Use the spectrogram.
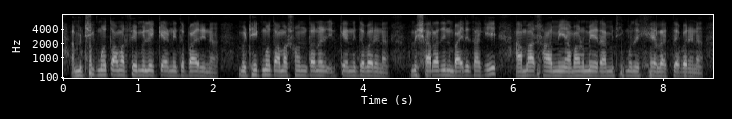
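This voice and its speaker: A woman's voice: mid-range voice, level tone, fast talker, a bit bright, slight background noise, close to an everyday voice. A woman voicing an aggrieved, worn-out poor mother bird in a cartoon storybook, plaintive and complaining. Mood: pleading. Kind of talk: cartoon storybook character dialogue.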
